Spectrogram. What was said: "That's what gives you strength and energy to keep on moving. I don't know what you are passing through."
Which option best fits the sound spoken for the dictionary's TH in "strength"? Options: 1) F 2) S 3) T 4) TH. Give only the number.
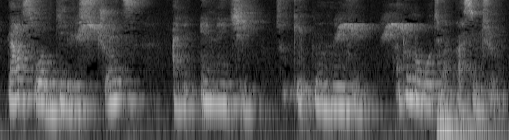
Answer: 2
